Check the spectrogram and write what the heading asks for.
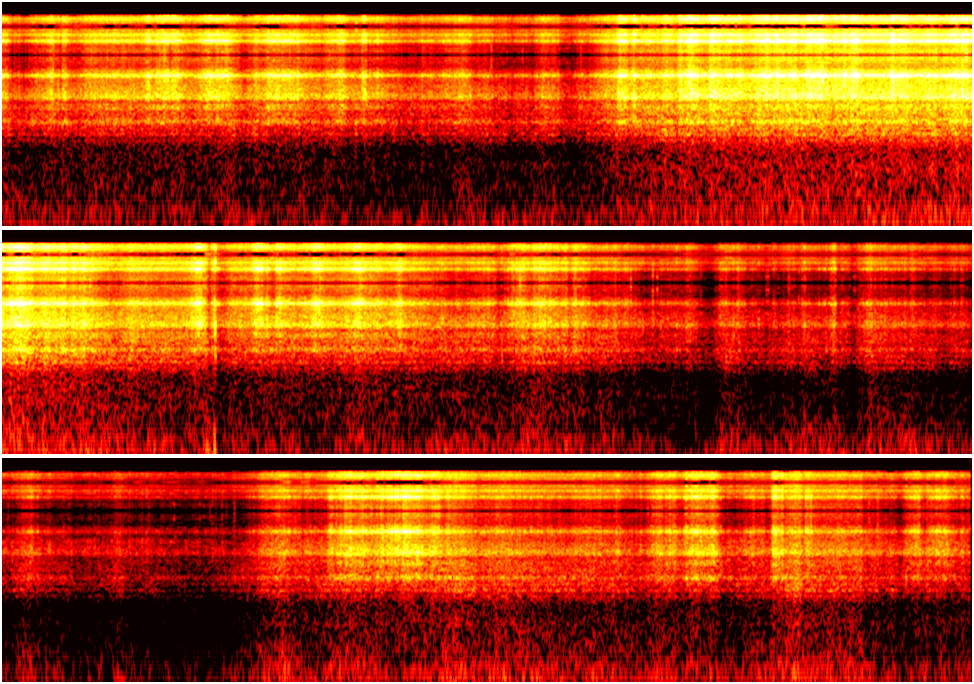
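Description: Wind rushing over a helmet-mounted camera and mountain bike tyres rumbling over a rocky dirt trail during a fast descent, swelling louder about six to eleven seconds in, with a couple of sharp knocks.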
